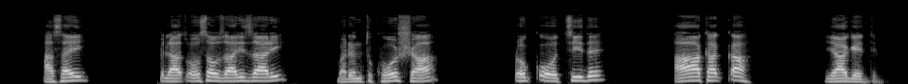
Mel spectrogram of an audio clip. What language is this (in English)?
Dawro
